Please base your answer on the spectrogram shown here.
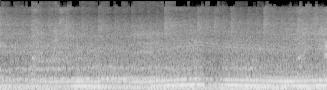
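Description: Race car in the PlayStation game Need for Speed: Road Challenge, its engine droning loudly and steadily as it climbs through the revs and shifts gear, with tire squeal mixed in and no talking.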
